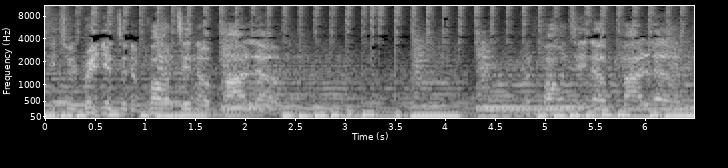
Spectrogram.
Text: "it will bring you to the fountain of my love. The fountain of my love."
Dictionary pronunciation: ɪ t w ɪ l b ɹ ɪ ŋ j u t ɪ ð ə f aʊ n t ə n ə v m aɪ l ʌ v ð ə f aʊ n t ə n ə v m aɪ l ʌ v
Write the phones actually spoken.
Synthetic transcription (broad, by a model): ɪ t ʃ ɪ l b ɹ ɪ ŋ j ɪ t ɪ ð ə f aʊ n t ə n ə v m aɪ l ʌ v ð ə f aʊ n t ə n ə v m aɪ l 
